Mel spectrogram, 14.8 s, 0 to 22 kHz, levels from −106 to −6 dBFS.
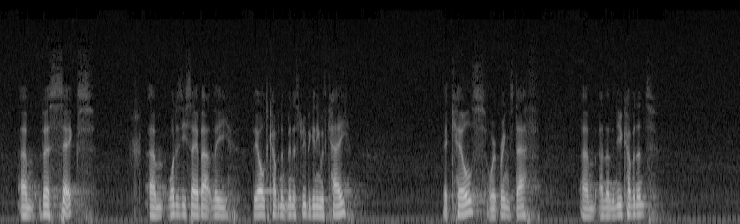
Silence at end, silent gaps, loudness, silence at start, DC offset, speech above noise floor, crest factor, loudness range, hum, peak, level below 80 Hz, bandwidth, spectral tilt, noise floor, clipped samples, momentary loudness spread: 1.65 s; none; -42 LUFS; 0.35 s; under 0.1%; 30 dB; 20 dB; 5 LU; none; -24 dBFS; -68 dBFS; 16.5 kHz; -8.5 dB/octave; -71 dBFS; under 0.1%; 16 LU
